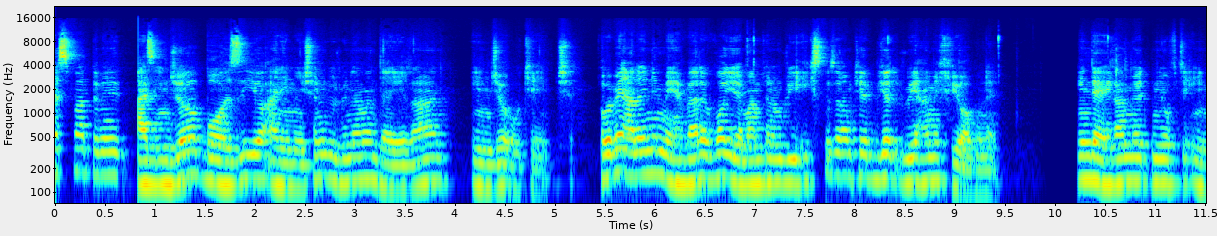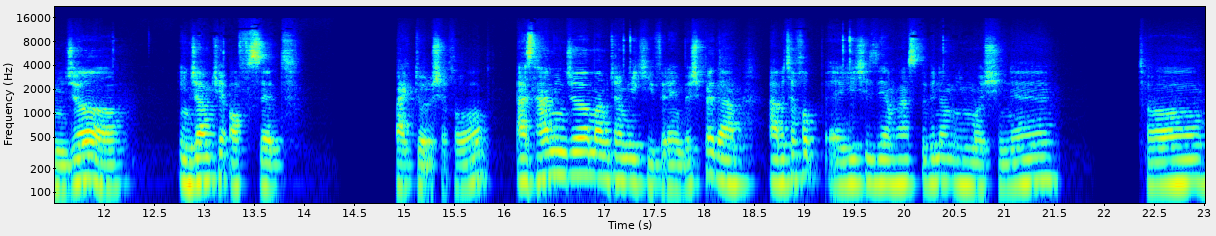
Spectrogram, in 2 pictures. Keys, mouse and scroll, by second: 7.0 click, 8.3-9.5 middle drag, 10.1-10.5 shift+middle drag, 12.1-16.0 drag, 17.5 click, 19.6 click, 20.5-23.0 drag.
